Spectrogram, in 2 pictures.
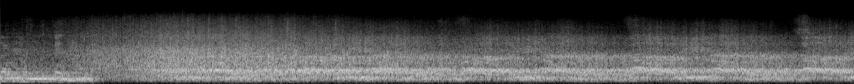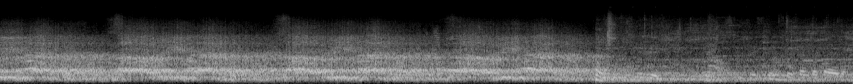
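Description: A large crowd sings together outdoors.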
